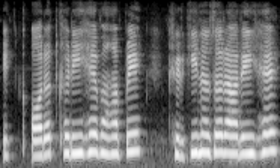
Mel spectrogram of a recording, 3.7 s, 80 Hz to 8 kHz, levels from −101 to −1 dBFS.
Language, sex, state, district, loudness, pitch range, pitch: Hindi, female, Madhya Pradesh, Bhopal, -12 LUFS, 260-285 Hz, 270 Hz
